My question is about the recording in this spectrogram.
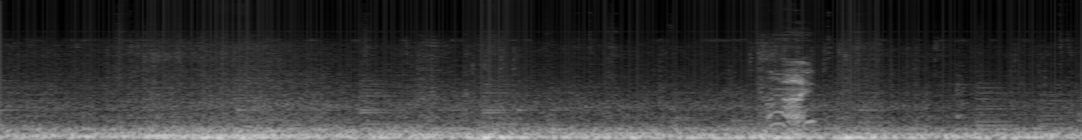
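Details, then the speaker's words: Van pulling away from the shop after repair of high engine noise, which the mechanic attributed to the exhaust, and grinding: steady low engine drone under road rumble, no grinding or rattling, noises gone. "okay just coming out of the shop all right so the the regular noise is gone oh the other noise has gone too"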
